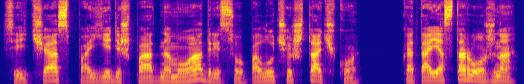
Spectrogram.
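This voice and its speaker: A man's voice: fairly high pitch, unhurried, fairly bright tone, no echo, clean studio sound. A man narrating an audiobook in first person, curt and irritable.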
